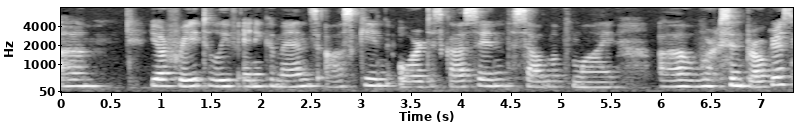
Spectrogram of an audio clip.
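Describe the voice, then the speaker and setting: With audible room echo, a woman in a Ukrainian accent speaks at a fairly slow pace in a fairly high pitch and a monotone, flat intonation. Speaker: knitting podcaster. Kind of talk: casual video podcast talk. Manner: halting, with many fillers.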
